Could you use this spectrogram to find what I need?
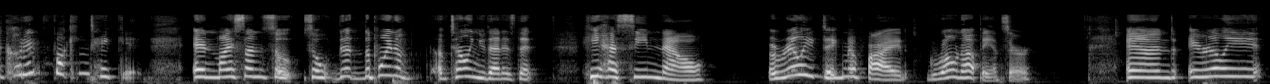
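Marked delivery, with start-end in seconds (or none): none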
